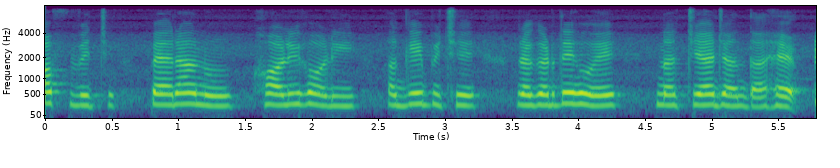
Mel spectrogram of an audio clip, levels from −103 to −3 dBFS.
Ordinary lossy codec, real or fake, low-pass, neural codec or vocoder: Opus, 64 kbps; real; 7.2 kHz; none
